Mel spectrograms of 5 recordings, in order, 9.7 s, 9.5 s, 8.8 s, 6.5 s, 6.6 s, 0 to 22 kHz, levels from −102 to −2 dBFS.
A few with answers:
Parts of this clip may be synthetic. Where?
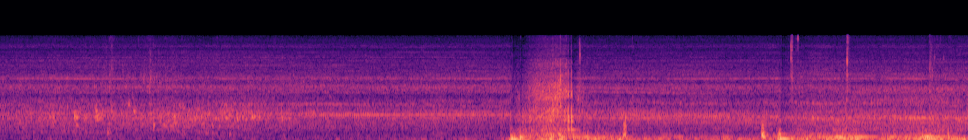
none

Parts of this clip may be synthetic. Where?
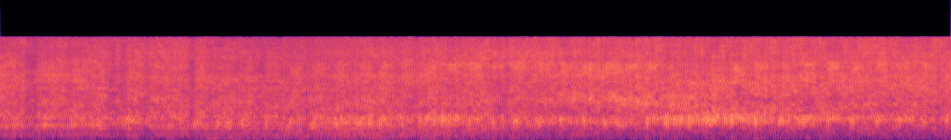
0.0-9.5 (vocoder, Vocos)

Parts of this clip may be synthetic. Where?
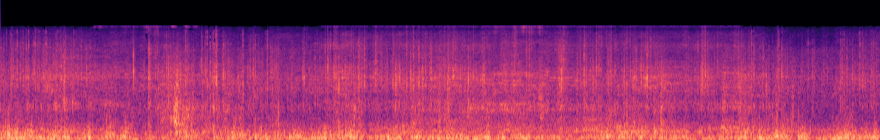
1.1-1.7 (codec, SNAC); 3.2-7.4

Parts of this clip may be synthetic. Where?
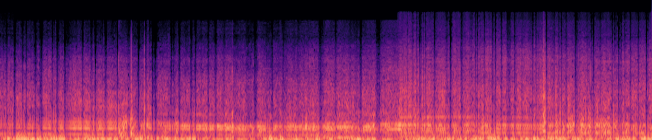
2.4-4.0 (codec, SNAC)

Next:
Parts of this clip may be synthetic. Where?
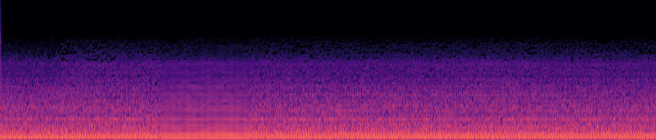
1.6-2.5 (vocoder, Vocos)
